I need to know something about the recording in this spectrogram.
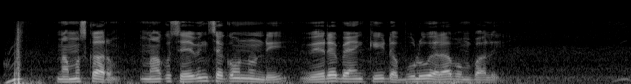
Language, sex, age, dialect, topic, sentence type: Telugu, male, 25-30, Utterandhra, banking, question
